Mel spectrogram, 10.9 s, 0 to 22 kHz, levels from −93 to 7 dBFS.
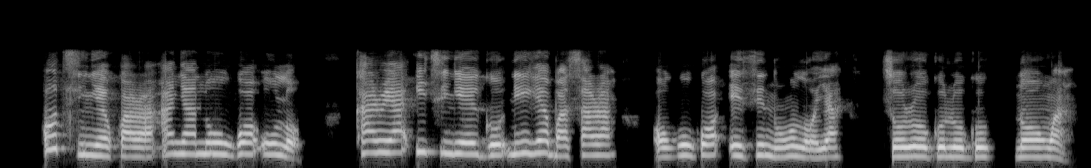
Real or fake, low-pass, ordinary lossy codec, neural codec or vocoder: fake; 7.2 kHz; none; vocoder, 44.1 kHz, 128 mel bands, Pupu-Vocoder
